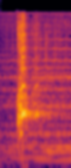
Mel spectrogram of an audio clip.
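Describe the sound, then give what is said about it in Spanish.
A small skeleton dog, Sobras, lets out one sharp, high yip, then trails into a thin, steady whimper. It sounds fairly loud, with no one talking. “El esqueleto del perrito salta a sus brazos.”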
